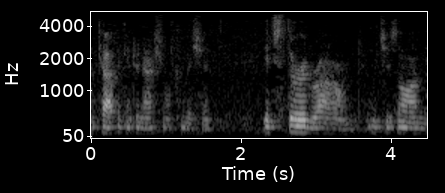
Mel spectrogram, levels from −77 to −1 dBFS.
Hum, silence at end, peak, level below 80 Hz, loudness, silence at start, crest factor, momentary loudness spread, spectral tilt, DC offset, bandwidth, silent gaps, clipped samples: none; 0 s; -20 dBFS; -88 dBFS; -38 LUFS; 0 s; 20 dB; 21 LU; -2.5 dB/octave; under 0.1%; 5.4 kHz; none; under 0.1%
